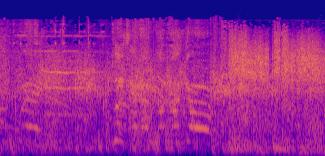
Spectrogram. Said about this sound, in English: The amigos now shoot from on top of the roof.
